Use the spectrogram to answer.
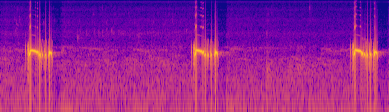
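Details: Big-voiced local zebra dove in a ngayer kerot nutut style lure recording for prompting a reply. Three loud rolling, stuttering coo phrases come roughly every three and a half seconds, with quiet pauses between.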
